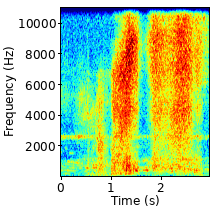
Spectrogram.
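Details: Shih Tzu named Pandora snoring while lying beside an armchair, after she disliked being petted and the camera light on her face and asked to get down from a lap; breathy, hissing snores in four rhythmic pulses.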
